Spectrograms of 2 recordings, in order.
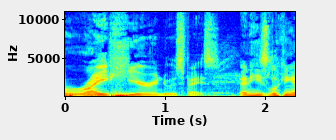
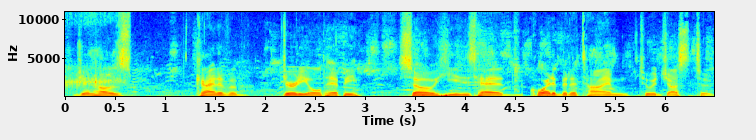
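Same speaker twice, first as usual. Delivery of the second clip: ordinary talk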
